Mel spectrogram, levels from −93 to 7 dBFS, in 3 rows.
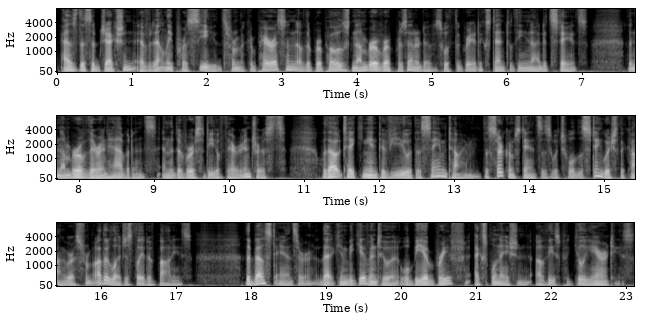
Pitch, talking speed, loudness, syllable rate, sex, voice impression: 95 Hz, 180 wpm, -22 LUFS, 5.9 syllables/s, male, masculine, adult-like, tensed, powerful, hard, clear, fluent, cool, intellectual, calm, slightly mature, reassuring, wild, slightly lively, slightly strict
